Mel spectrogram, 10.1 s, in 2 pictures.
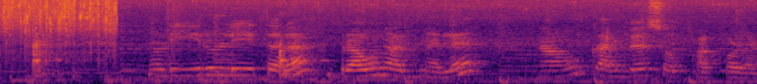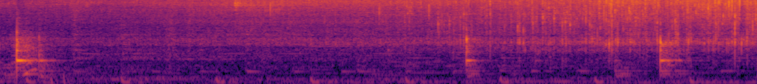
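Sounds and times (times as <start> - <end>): onions sizzling in oil: 0.0 - 10.0
spatula tapping pan: 5.1 - 5.5, 9.1 - 9.8.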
